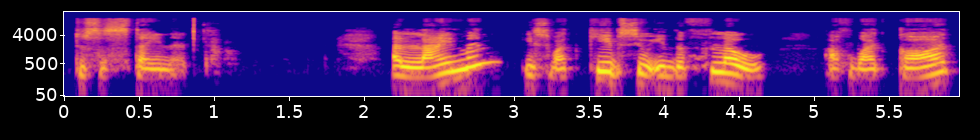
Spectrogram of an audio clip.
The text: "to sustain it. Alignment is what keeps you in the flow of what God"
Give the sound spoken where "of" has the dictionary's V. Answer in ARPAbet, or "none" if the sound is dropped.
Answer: F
